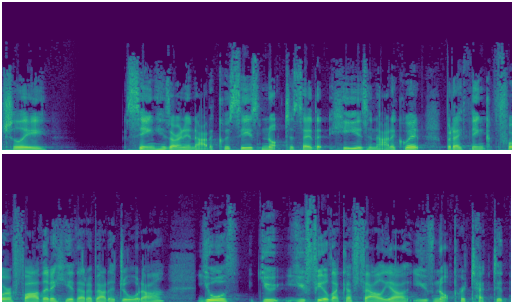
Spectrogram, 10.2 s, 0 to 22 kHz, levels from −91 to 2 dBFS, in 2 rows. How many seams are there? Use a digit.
1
